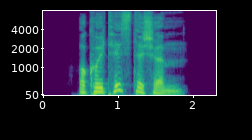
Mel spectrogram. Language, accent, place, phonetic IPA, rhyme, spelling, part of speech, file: German, Germany, Berlin, [ɔkʊlˈtɪstɪʃm̩], -ɪstɪʃm̩, okkultistischem, adjective, De-okkultistischem.ogg
- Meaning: strong dative masculine/neuter singular of okkultistisch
